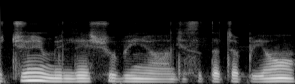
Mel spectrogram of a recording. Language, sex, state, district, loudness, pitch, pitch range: Rengma, female, Nagaland, Kohima, -16 LUFS, 140 Hz, 130-145 Hz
